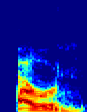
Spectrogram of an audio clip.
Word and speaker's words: Aaron: Aaron. Aa. Yeah. I I I appreciate you asking because h Yes. I heard I heard alter alternate pronunciation. So I always just tell people it's like, "Oh, it's just like Moses brother."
